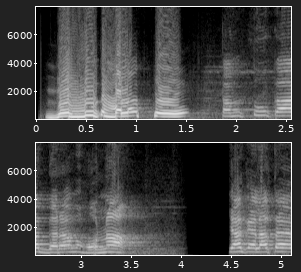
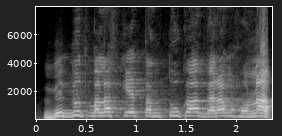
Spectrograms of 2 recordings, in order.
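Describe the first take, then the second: First: विद्युत bulb के projected loudly, then a pause; emphatic rereading. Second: Said in the usual way. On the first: Shown as a demonstration. Teacher rereads the quiz question to the class, loud and emphatic.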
